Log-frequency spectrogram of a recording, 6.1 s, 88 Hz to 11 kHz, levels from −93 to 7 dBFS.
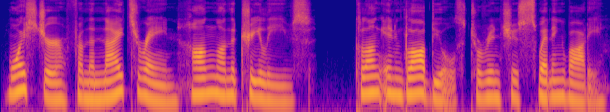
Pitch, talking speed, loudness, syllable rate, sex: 170 Hz, 165 wpm, -19 LUFS, 4.4 syllables/s, female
